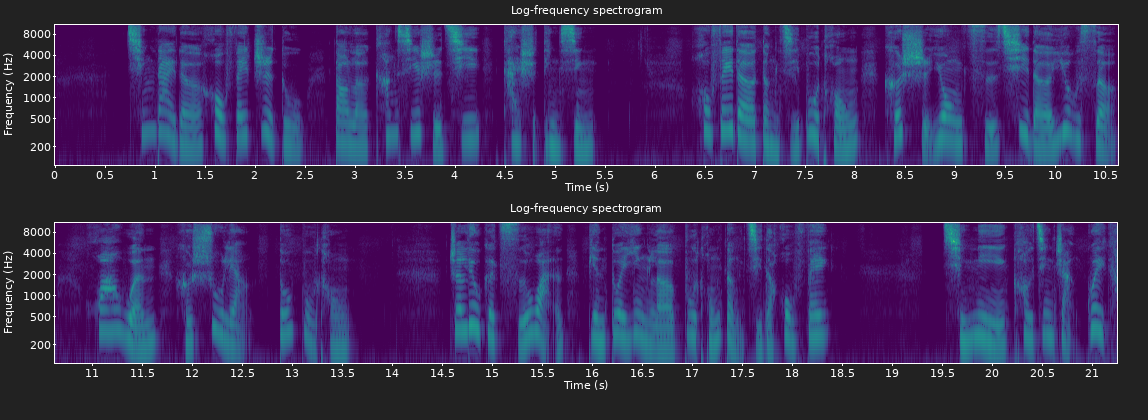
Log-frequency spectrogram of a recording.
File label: Mandarin, audio guide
